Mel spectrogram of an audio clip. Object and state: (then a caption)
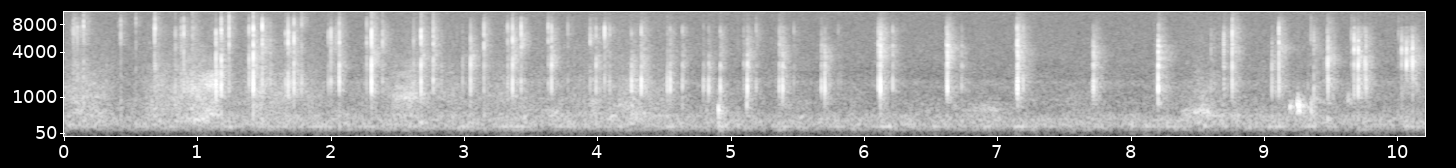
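Tapping on artificial polygel nails. Artificial polygel nails are tapped with fingertips in a quick, irregular run of sharp, dry clicks. The clicks are bright, with most energy above 2 kHz, and each one dies away almost instantly over a faint background hiss.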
